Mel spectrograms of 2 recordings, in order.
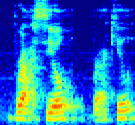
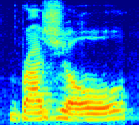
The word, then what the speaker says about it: braciole: Steve, who made a first full moon feast complete with brachial.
